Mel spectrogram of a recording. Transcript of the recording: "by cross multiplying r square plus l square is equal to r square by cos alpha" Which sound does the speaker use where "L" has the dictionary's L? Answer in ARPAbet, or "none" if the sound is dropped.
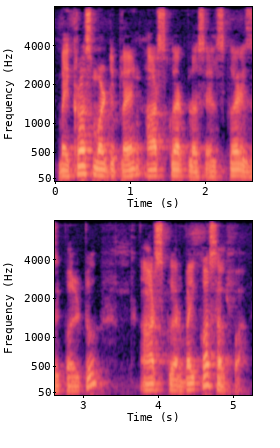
L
